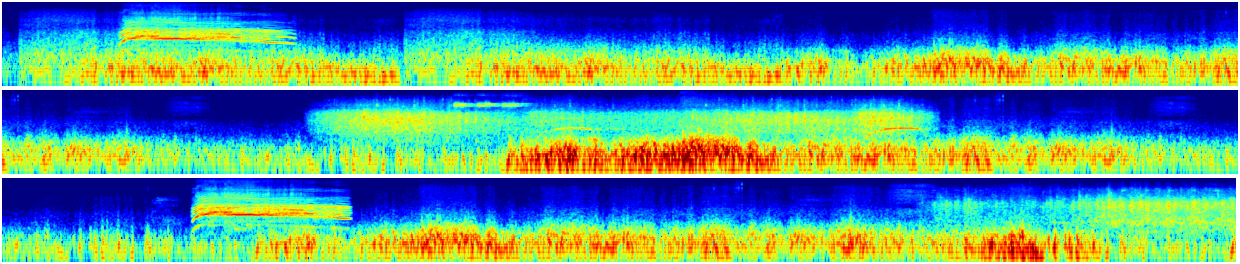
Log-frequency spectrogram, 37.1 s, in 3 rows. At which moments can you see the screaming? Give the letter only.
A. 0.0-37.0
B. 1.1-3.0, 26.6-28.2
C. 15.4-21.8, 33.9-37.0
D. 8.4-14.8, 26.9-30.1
B.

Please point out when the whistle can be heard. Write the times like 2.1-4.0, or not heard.
16.9-17.7.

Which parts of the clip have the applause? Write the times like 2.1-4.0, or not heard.
15.4-21.8, 33.9-37.0.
